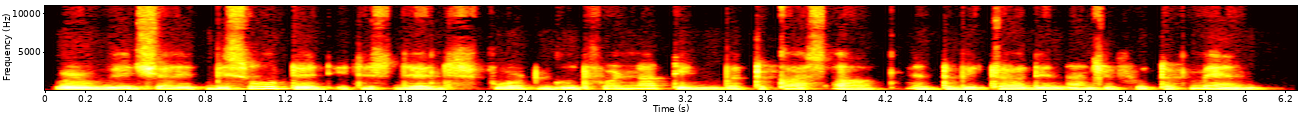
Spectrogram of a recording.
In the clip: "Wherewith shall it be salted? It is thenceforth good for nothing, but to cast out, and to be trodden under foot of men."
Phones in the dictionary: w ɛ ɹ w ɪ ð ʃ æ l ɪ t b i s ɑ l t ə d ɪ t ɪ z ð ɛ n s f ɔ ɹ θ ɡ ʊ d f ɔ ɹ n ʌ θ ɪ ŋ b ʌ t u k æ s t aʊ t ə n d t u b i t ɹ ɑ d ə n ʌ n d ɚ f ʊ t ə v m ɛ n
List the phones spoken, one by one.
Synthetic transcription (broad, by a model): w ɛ ɹ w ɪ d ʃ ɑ l ɪ t b i s ɑ l t ə d ɪ t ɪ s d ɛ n s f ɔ ɹ t ɡ ʊ d f ɔ ɹ n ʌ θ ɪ ŋ b ʌ t u k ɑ s aʊ t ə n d t u b i t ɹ ɑ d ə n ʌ n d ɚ f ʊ t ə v m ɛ n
